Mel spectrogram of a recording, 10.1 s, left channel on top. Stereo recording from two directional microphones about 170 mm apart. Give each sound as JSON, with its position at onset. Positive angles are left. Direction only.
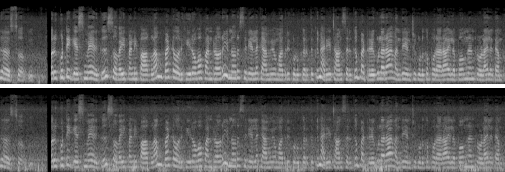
{"t": 1.0, "sound": "a woman's voice", "side_deg": 20}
